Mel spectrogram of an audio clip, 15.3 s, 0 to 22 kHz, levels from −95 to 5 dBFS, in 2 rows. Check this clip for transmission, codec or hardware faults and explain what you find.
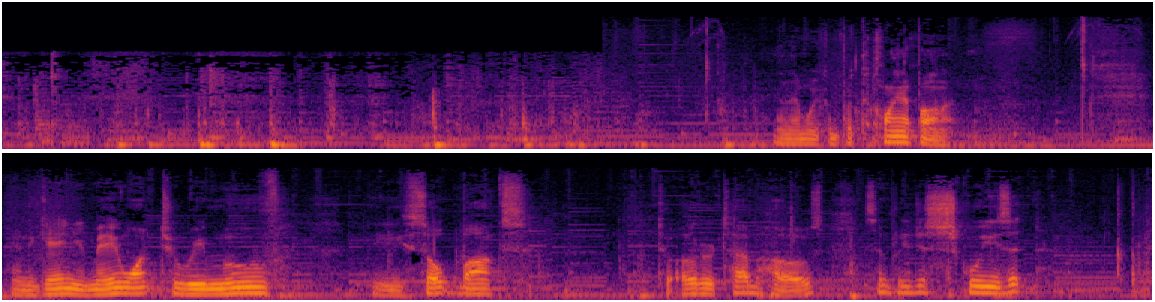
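One fault is present. From 0.0 to 4.0 s the clip shows an adaptive stream starting at a low bitrate: the player began on a reduced-quality version, which fits roughly 24 kbit/s AAC, then switched abruptly, without a gap, to a fuller one, which fits about 96 kbit/s. On a spectrogram, nothing appears above 6.3 kHz until 4.0 s.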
